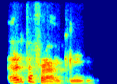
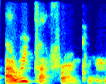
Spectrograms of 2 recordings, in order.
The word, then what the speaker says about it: Aretha Franklin: Aretha Franklin es considerada, Aretha Franklin más bien,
